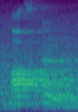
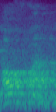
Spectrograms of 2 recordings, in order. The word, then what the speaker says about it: often: ऑफन, अब इसको कुछ बच्चे प्रोनाउंसिएट करते हैं ऑफ्टन, नो, इट इज ऑफन, इसमें जो टी है वो साइलेंट है, ऑफन बोलते हैं इसको, ऑफन, राइट।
